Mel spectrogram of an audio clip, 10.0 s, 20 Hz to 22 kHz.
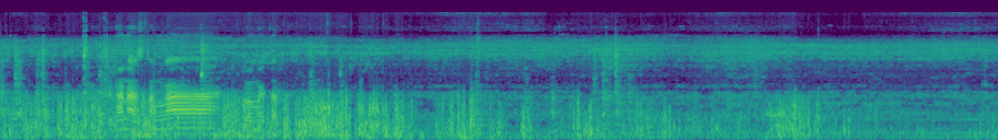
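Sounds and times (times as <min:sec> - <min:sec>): excavator diesel engine rumble: 0:00.0 - 0:09.9.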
